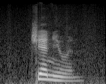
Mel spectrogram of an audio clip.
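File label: "genuine", American English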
